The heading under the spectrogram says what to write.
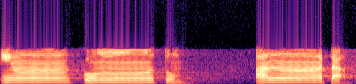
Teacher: تو نون ساکن یا تنوین کے بعد حروف اخفا میں سے کوئی بھی حرف آ جائے تو وہاں اخفا کریں گے، یعنی غنہ کریں گے. 1 الف کی مقدار آواز کو ناک میں لے جا کر چھپائیں گے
